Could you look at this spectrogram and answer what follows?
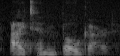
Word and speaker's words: Ayton Bogart: teach my colleagues and although it doesn't sound like uh the dutch pronunciation um he pronounces it item bogard okay so intraoperative neuropathology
